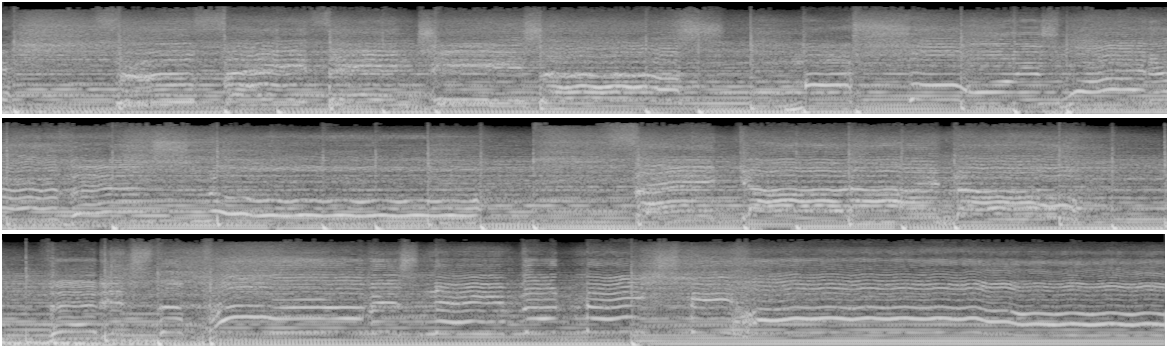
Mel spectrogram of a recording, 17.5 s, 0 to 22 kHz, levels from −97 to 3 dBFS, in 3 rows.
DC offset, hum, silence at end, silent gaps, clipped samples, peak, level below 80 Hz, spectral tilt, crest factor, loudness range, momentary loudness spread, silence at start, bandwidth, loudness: under 0.1%; none; 0 s; none; under 0.1%; -4 dBFS; -26 dBFS; -3.5 dB/octave; 12 dB; 1 LU; 2 LU; 0 s; 18 kHz; -16 LUFS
